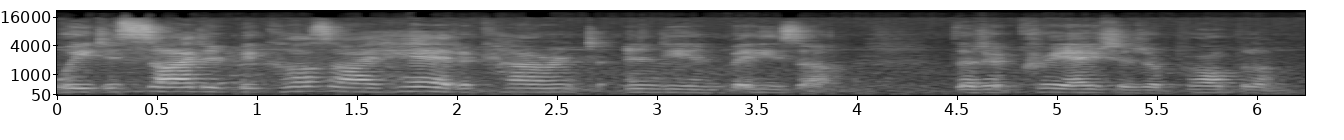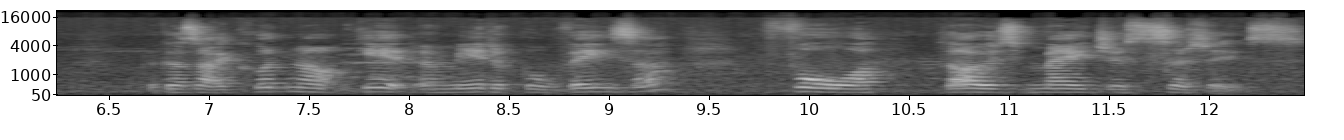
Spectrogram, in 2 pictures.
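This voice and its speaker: With noticeable background noise and audible room echo, a woman with a fairly low pitch speaks fairly slowly in a New Zealand accent. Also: ordinary pitch variation. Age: 70s. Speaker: patient. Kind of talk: testimony. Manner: halting.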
